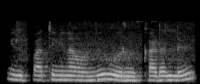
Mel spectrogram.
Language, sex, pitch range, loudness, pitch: Tamil, female, 200-220 Hz, -24 LUFS, 210 Hz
